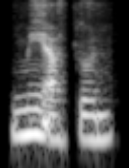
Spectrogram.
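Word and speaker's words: مائة: Number 5, mi'atun, 100, alfun, 1,000. Note that in mi'atun, the alif is not pronounced. It is pronounced mi'atun.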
